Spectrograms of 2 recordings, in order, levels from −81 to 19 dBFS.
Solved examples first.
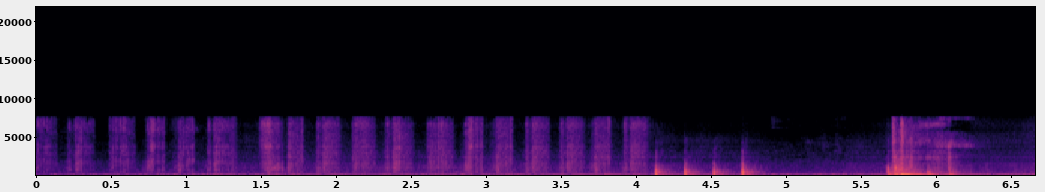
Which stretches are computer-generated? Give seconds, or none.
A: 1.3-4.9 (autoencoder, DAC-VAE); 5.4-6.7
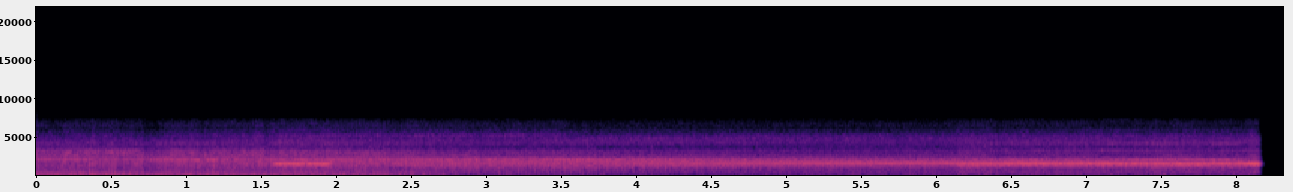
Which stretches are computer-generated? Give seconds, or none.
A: 0.0-3.7 (autoencoder, DAC-VAE); 5.5-8.3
